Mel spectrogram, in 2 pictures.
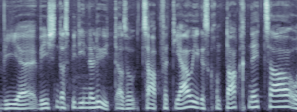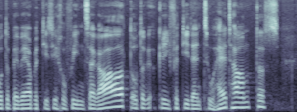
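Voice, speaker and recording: A man talks with hardly any pauses in a dark, mellow tone at a medium pitch, with ordinary pitch variation and very even loudness. The sound is dry and close with no echo, over a quiet background. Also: moderate pace. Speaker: podcast host, lawyer. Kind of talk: interview. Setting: guest's place.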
